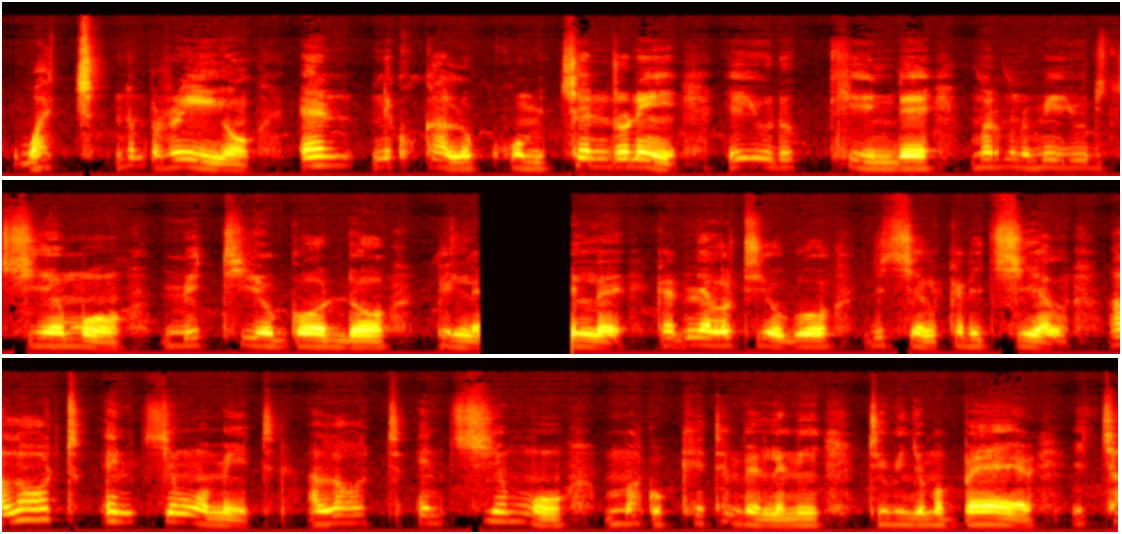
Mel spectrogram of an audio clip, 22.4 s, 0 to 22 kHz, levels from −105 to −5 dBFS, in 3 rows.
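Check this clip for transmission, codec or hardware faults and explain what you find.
There's one clear fault here, an audio dropout to silence running from 10.63 to 11.25 s, so roughly 0.62 s of the speech is simply gone. The signal cuts off mid-flow and drops to silence, with no room tone underneath, then snaps straight back in. The likely cause is the input being lost briefly, through a loose connection, a link hiccup or an accidental mute, while the recorder kept writing zeros.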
